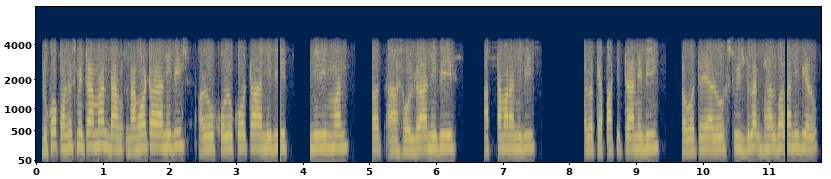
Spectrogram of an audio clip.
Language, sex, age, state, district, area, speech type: Assamese, male, 30-45, Assam, Biswanath, rural, conversation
